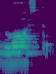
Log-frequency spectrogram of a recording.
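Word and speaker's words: mosque: मीस guarantee M ओ एस क्यू यू ई मॉस्क मॉस्क मीस मस्जिद जी यू ई एस टी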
